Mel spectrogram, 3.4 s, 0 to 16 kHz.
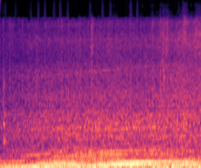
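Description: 2022 Ford F150 XLT with a 3.5 liter EcoBoost engine revving under throttle from inside the cab, a loud, steady low rumble that builds slightly as the truck accelerates.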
